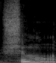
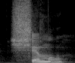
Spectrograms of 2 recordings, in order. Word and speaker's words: Schimmel: is Schimmel, and that's how you pronounce it, like sh. So yeah, it's a different kind of last name, but yeah. No, not like xylophone. It's like a shimmy, like the dance or something, like Schimmel.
